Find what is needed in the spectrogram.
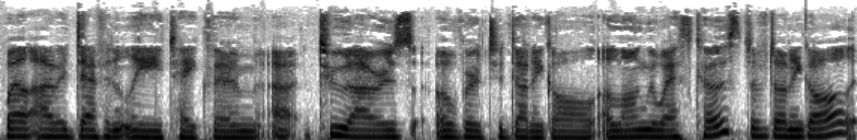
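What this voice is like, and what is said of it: Irish accent. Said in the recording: “wanting to hear more of your Irish accent.”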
